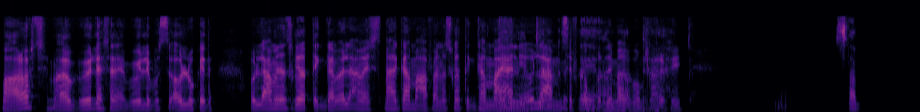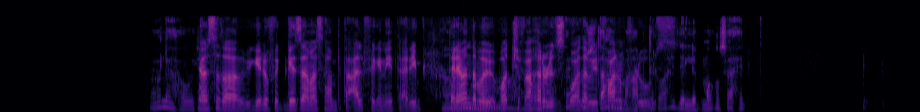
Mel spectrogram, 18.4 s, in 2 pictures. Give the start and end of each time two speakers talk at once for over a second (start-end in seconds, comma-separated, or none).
5.0-6.7, 13.7-15.8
